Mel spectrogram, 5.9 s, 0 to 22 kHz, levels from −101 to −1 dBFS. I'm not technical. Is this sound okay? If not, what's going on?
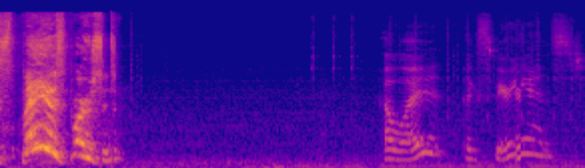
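No. There are two brief jumbled moments, at about 1.02 to 1.16 seconds and again at about 5.06 to 5.20 seconds. Both are chunks out of order. The audio travels in small pieces, each about 46 milliseconds long. Here one piece arrived late and played two pieces after its proper place. Nothing is missing, but the order is scrambled. Each time you hear a quick garble.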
